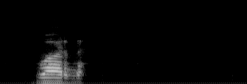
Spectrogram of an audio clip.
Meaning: frog (small, tailless amphibian (order: Anura) which typically hops)
- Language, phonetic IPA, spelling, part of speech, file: Latvian, [ˈvârdɛ], varde, noun, Lv-varde.ogg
